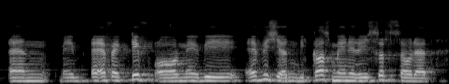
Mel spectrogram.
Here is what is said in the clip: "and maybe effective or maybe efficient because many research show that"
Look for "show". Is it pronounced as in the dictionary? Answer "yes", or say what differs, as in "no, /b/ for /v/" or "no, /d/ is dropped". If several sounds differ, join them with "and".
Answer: no, /s/ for /ʃ/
